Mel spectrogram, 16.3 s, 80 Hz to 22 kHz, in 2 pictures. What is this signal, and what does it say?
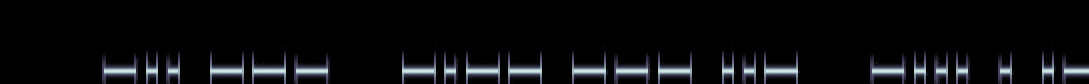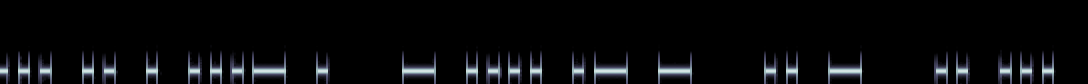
Morse code, heard as a keyed tone, about 15 wpm, 700 Hz. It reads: DO YOU BELIEVE THAT IT IS
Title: Sentences from Top 1500 Words 15wpm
